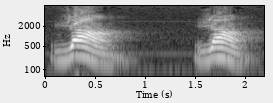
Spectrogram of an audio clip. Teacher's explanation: This is a combination of R and ang, fourth tone.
